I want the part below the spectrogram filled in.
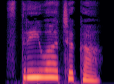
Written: ಸ್ತ್ರೀವಾಚಕ

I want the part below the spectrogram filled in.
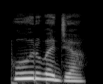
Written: ಪೂರ್ವಜ

